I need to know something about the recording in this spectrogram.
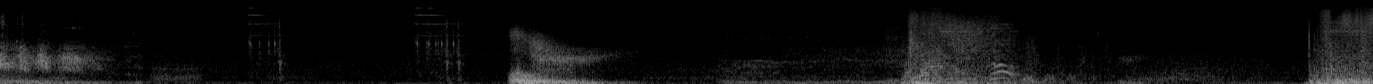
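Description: Magical blasts whoosh and boom in short bursts.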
